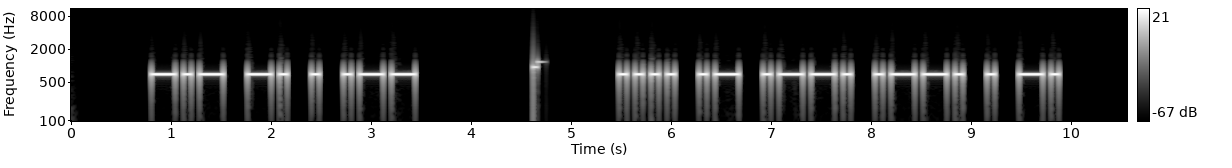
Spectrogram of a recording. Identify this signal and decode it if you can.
Morse code, heard as a keyed tone, about 15 wpm, 700 Hz. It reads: KNEW HAPPEN
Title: Sentences from Top 400 Words - New Word Drill - 15wpm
